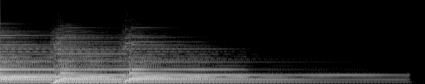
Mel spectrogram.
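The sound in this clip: Two strums of an F chord on guitar, with fingers fretting strings 3 and 4 at the second and third frets. The full chord rings out after each strum and slowly decays over several seconds.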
